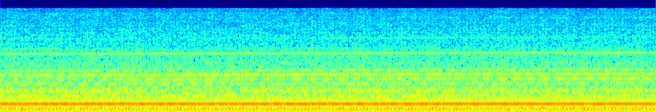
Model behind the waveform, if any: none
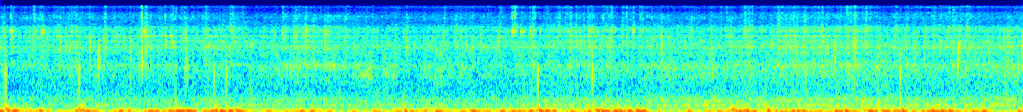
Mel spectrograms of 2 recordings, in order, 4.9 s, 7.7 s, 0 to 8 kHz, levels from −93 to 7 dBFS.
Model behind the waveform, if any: none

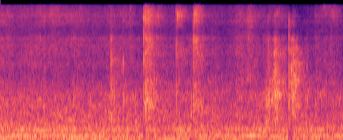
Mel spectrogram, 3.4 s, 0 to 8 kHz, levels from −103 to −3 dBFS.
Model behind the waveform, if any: codec, HILCodec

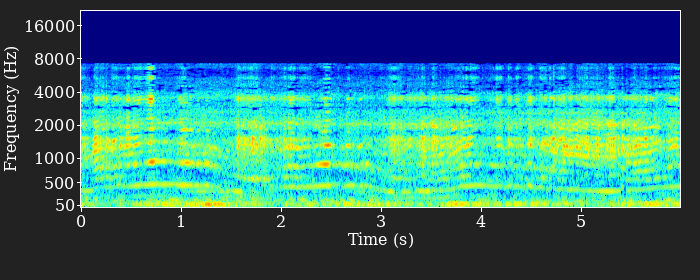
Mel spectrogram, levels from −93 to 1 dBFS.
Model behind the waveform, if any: none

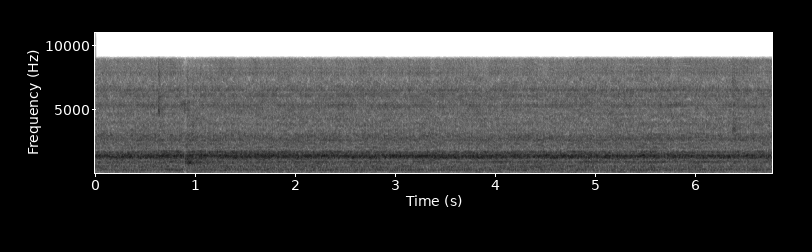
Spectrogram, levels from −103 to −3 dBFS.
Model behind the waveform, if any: vocoder, Vocos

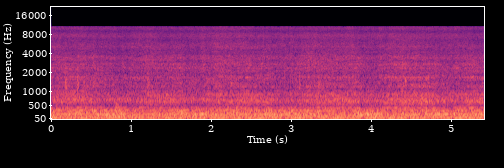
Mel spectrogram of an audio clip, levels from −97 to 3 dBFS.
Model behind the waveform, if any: none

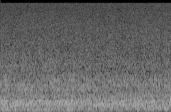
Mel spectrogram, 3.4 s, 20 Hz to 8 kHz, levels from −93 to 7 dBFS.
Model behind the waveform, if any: none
